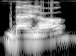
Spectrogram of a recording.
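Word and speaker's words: dialogue: जिसमें यू का उच्चारण नहीं होता है।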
